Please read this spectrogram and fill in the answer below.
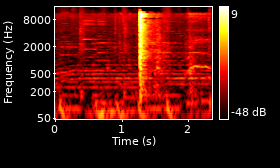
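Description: A single sharp knock with a brief ring, a bit past a second in, as a paper shopping bag is set down on a table, over steady background music.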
